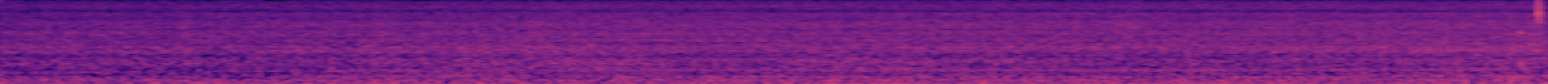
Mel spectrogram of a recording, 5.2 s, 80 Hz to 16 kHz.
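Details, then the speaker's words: 2005 Nissan Altima 2.5 four-cylinder, 200,000 miles, code P0301, cylinders 1 and 4 misfiring, lightly revved: deep lumpy rumble stumbling unevenly; caused by bad valve cover tube seals, fixed by replacing the valve cover. "we rev it up a little bit oh yeah she's misfiring really good right there"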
